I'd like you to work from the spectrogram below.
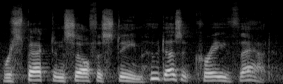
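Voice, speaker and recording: An older man, a former intelligence officer, gives a conversational talk as a guest lecturer in a high-pitched, soothing voice at a slightly slow pace. He is a relaxed storyteller who shares anecdotes and acts out the dialogue he quotes.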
